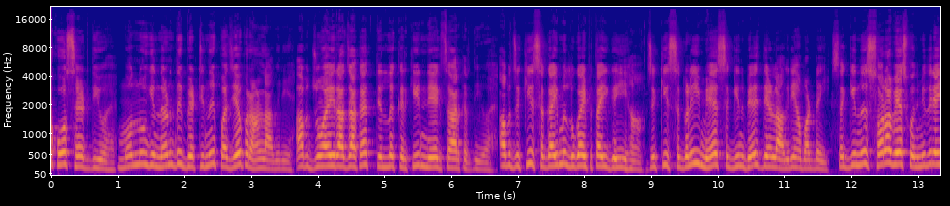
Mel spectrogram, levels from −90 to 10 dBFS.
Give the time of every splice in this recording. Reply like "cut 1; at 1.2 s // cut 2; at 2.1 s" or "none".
cut 1; at 0.9 s // cut 2; at 3.5 s // cut 3; at 6.6 s // cut 4; at 11.6 s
